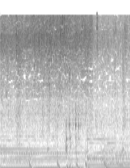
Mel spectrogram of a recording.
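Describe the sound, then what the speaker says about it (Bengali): Chopped onion sizzles loudly in a hot pan with freshly added ginger and garlic, a dense continuous crackle broken by several clanking stirs. "পেঁয়াজ কুচি আসলে একটু ভেজে আদা রসুন দিয়ে দিচ্ছি এখন।"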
